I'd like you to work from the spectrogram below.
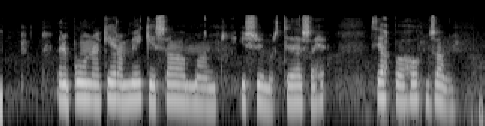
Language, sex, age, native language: Icelandic, male, 40-49, Icelandic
